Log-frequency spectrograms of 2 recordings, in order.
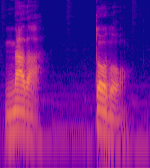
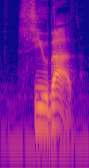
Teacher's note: La D suave es más común, usualmente entre vocales. Nada, todo. Es similar a TH en inglés.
